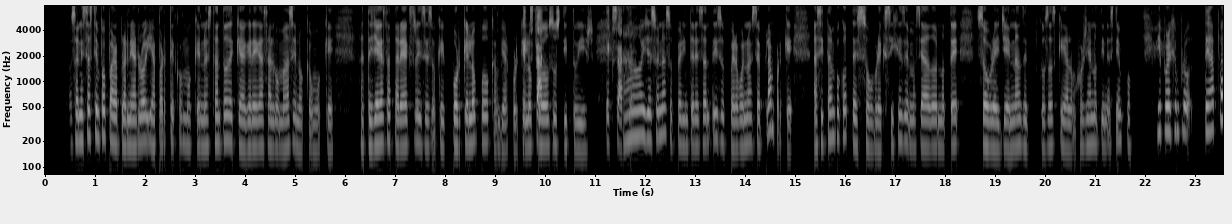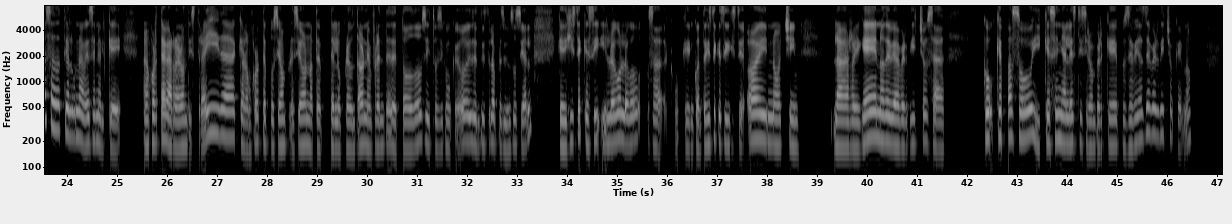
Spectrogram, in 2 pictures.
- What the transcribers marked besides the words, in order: none
- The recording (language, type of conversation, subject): Spanish, podcast, ¿Cómo decides cuándo decir no a tareas extra?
